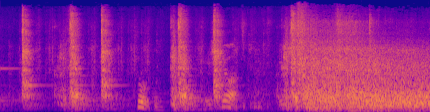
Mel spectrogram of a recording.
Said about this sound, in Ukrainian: Постріл!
